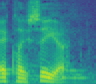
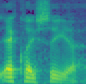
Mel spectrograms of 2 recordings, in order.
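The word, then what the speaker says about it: Ecclesia (ἐκκλησία): Ecclesia. – I was going to spell it. – Yeah. It's ecclesia.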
